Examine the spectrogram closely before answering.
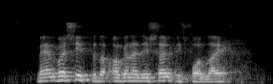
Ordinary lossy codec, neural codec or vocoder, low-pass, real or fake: none; codec, 16 kHz, 4.8 kbps, FACodec; 7.2 kHz; fake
